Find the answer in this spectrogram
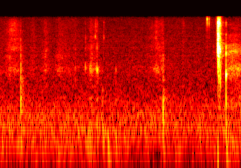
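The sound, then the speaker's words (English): A card drawn from a deck of colour cards: faint, soft rustles and light clicks, then one sharp, bright snap near the end. “So I have these cards in front of me, and I'm going to pick one.”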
